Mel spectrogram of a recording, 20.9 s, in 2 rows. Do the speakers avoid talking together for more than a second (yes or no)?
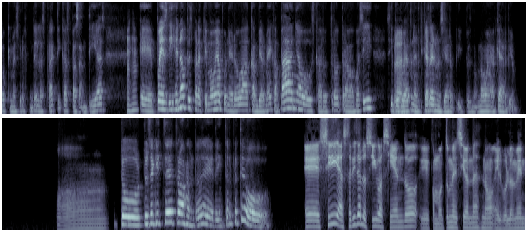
yes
